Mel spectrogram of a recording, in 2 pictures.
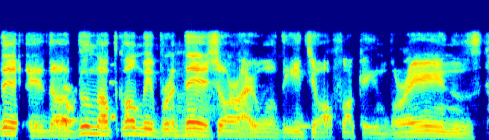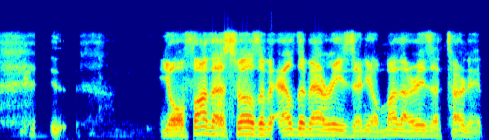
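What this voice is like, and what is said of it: Put-on French accent. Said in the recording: “I will do the French accent.”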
